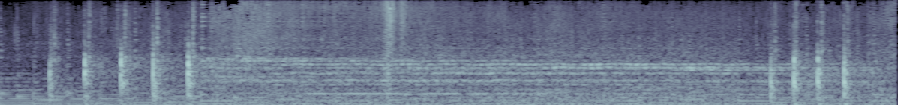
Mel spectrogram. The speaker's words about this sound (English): I knocked on the door.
